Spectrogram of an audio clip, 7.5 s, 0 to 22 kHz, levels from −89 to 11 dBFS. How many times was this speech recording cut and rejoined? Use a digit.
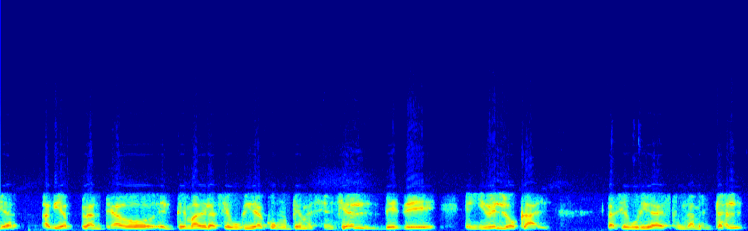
1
